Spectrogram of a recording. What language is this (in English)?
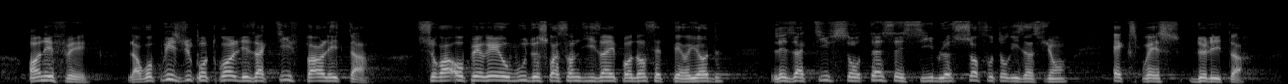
French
